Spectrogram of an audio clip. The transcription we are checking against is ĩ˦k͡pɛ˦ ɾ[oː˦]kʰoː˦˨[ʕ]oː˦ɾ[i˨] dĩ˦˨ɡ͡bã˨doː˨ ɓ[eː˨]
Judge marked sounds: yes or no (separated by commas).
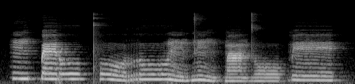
yes, no, no, no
